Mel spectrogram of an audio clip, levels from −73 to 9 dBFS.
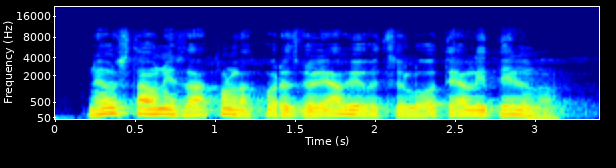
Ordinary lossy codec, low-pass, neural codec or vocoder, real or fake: none; 10.8 kHz; none; real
